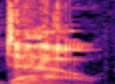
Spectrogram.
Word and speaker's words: Tao: You may be wondering, what is the Dow? Which is spelled T-A-O, but spelled like D-O-W, as in like the Dow Jones or something along those lines.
